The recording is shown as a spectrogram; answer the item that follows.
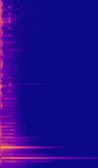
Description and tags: metal cracktoy crank-toy toy childs-toy musicbox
